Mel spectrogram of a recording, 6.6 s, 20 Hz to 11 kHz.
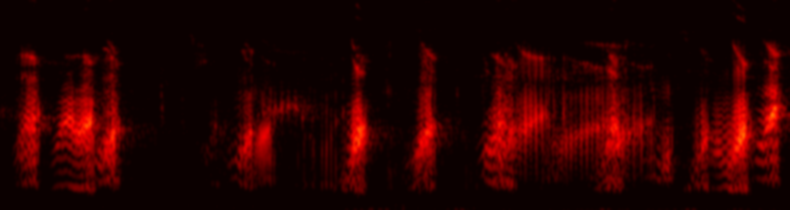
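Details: Loud, rhythmic frog chorus at a forest pond, iPhone 14 Pro with Shure MV88+: dense, overlapping gargling croaks and pulsed trills, several frogs calling at once with barely any pause.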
